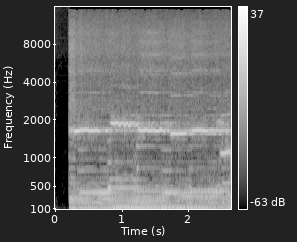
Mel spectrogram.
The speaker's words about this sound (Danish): i Ukraine, der har de en kæmpe talentmasse, når det gælder kunsten at fløjte. Prøv at høre ham her.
